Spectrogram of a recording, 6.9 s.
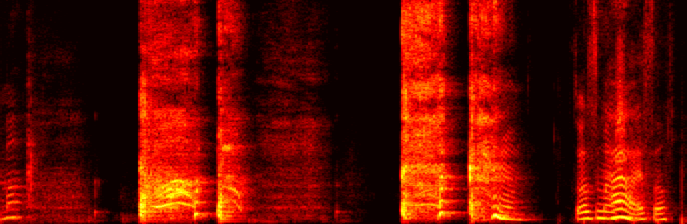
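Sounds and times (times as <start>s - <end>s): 
coughing: 1.4s - 2.6s, 4.0s - 5.3s
speech: 5.8s - 6.8s.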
